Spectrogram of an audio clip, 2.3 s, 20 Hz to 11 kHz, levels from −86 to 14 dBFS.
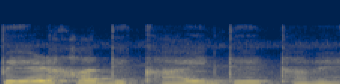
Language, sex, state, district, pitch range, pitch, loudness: Chhattisgarhi, female, Chhattisgarh, Sukma, 245-260 Hz, 250 Hz, -18 LUFS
